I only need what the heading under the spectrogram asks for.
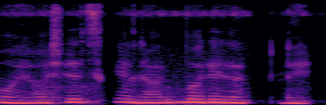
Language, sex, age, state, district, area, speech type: Goan Konkani, female, 18-30, Goa, Murmgao, rural, spontaneous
